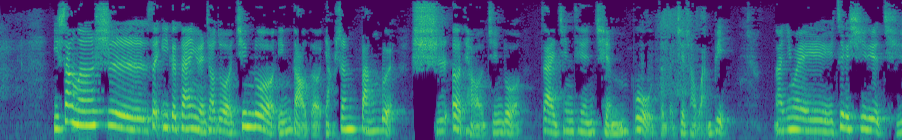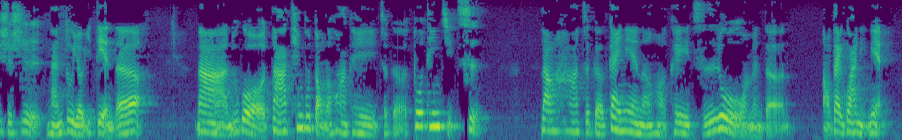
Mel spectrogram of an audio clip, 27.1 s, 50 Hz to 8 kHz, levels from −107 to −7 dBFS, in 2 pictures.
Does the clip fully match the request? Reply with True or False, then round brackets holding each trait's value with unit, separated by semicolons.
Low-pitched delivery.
False (185 Hz)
